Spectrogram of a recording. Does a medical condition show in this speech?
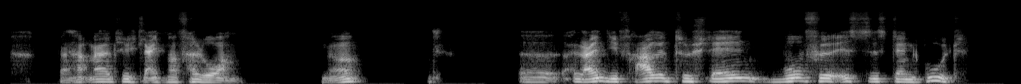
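Yes: spastic tetraparesis; from birth, oxygen deprivation during delivery, umbilical cord around neck, considered incurable.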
